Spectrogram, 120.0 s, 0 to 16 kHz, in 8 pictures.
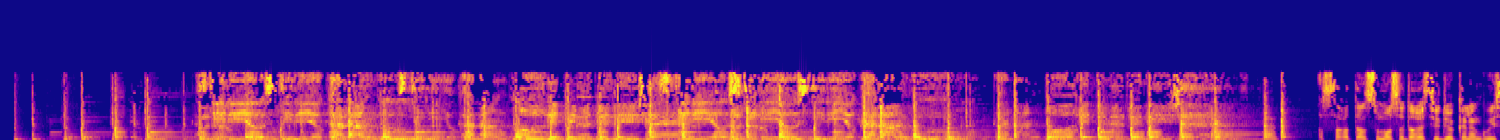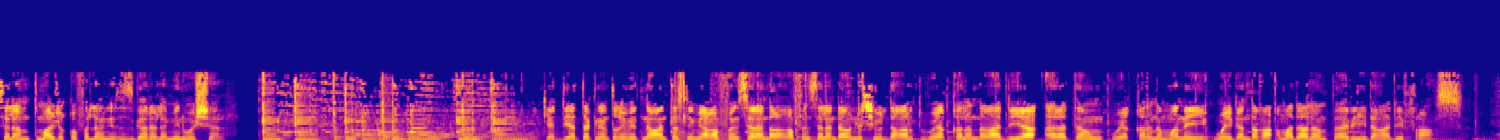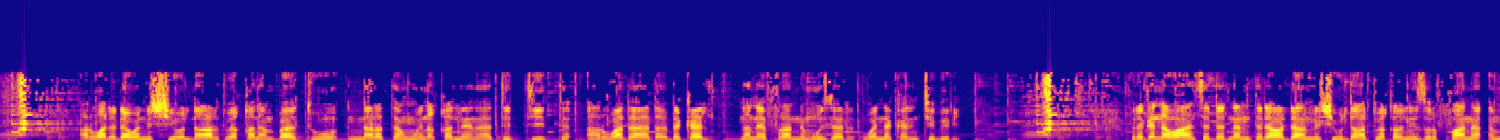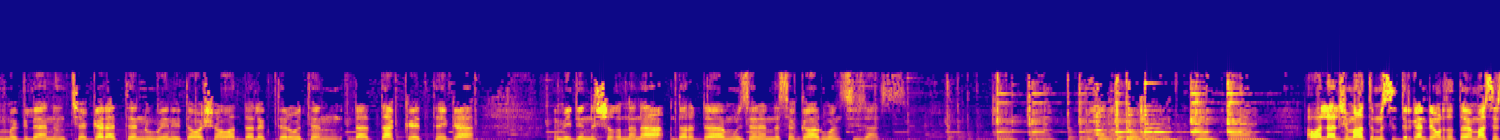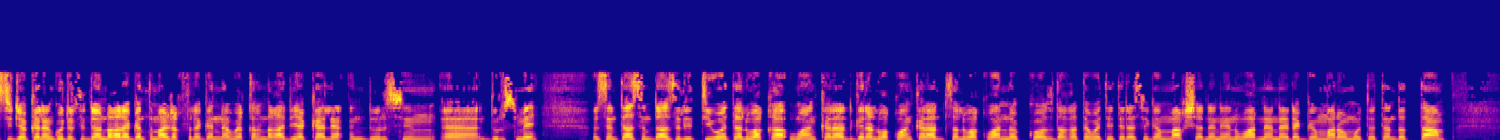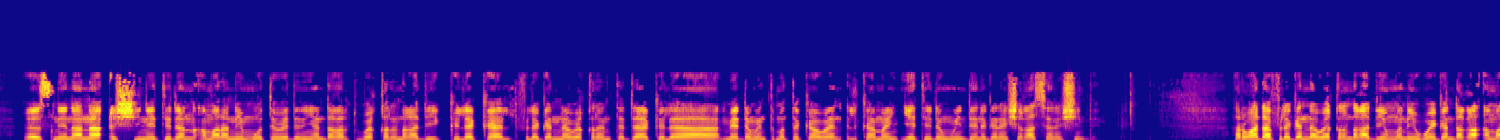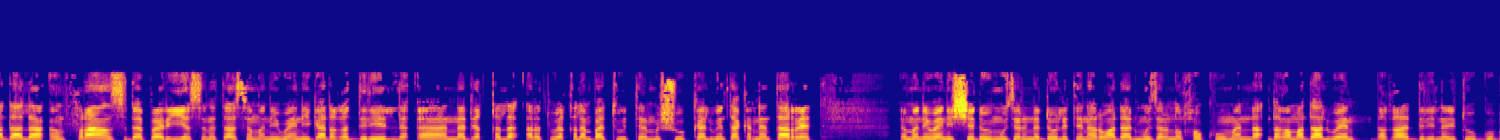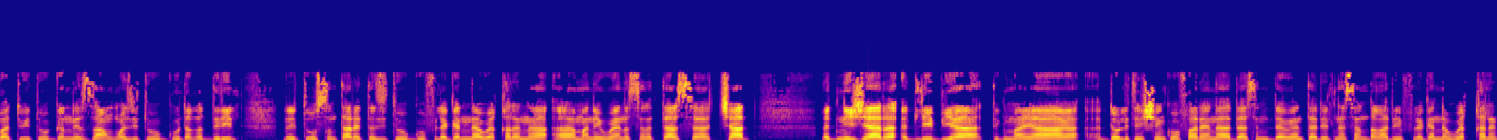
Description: Journal du 28 août 2017 - Studio Kalangou - Au rythme du Niger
